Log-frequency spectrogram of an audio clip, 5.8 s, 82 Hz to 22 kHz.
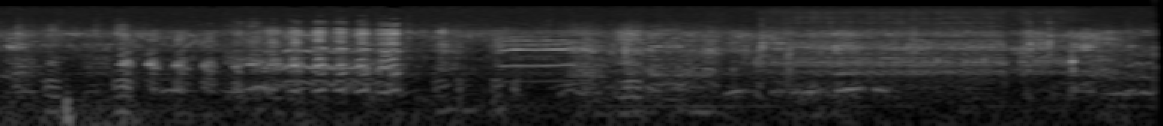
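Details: Male white Kholmogory goose hatched in 2014, kept on a farm in Bulgaria, giving a run of harsh nasal honks in quick succession, then quieter calls, with other farm noise behind.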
